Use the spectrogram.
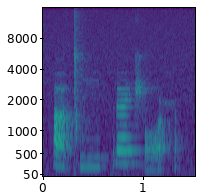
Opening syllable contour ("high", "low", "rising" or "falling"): falling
